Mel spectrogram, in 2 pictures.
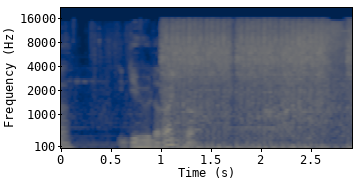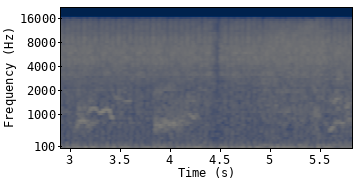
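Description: A rifle fires rapid bursts of gunfire.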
